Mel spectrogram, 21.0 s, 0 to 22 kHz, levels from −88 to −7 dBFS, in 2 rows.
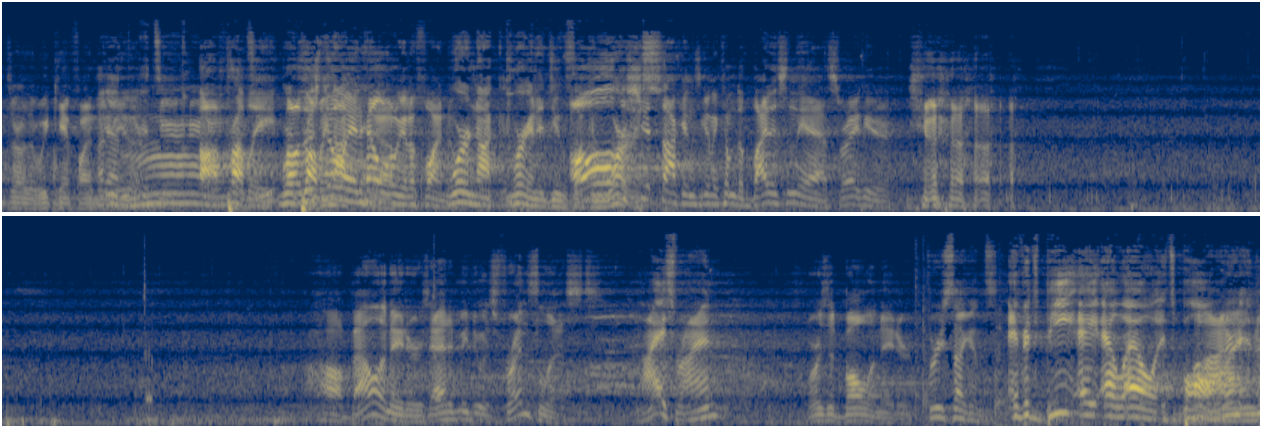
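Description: Nothing goes wrong anywhere in the audio, so there's no technical fault to point to at any moment.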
